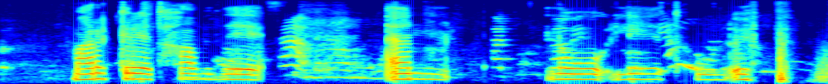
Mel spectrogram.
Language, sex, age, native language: Icelandic, male, 13, Icelandic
